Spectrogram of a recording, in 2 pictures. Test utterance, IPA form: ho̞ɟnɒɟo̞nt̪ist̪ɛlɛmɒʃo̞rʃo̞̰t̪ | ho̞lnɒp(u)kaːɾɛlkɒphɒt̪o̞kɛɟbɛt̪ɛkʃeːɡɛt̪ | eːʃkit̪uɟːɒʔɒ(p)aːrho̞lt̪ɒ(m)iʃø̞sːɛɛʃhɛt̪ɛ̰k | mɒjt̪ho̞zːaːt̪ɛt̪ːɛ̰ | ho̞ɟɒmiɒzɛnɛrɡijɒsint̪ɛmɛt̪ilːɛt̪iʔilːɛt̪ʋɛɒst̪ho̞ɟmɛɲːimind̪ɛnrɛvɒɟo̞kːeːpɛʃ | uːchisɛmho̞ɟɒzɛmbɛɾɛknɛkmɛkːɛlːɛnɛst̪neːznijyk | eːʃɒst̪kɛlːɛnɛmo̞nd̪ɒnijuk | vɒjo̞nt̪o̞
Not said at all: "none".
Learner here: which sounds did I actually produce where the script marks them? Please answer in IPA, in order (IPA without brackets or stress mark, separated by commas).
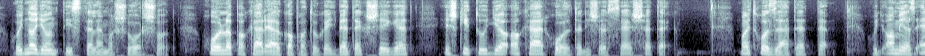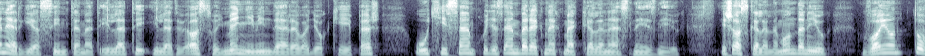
ɒ, k, n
